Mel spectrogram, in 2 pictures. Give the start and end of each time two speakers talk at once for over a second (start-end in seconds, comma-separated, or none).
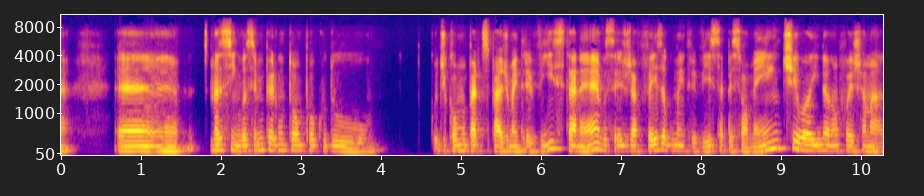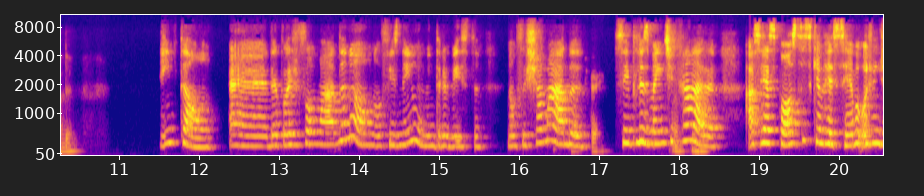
none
